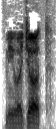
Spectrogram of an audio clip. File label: fruits, dari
